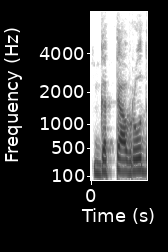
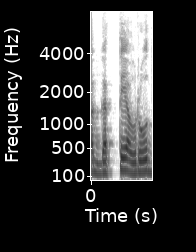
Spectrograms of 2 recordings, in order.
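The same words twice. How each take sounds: First: गत्यावरोध joined with a long yaa; mispronounced compound. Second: Said in the usual way. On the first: Shown as a demonstration. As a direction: say गत्यावरोध as "gatyaa-varodh". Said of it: "गत्यावरोध नहीं होता". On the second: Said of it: "गत्य अवरोध होता है".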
